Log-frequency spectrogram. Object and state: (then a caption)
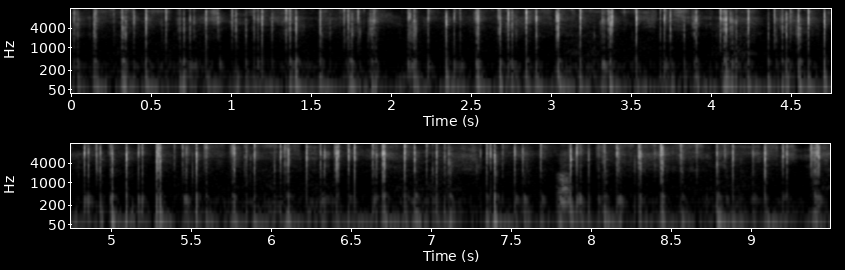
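Plastic pump bottle, hollow. Long acrylic nails rapidly tap and scratch across a large, hollow, blue-labelled plastic pump bottle lying on its side. The result is a dense, continuous patter of short, dry clicks with bright scratchy edges over a faint low, hollow knock.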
